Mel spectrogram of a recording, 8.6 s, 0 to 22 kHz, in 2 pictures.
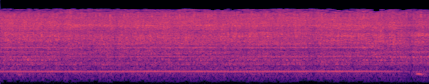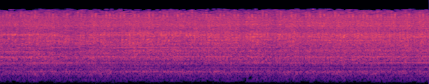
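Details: Saab 9-5 at idle, engine not fully cold (about 30 °C), running E85, turbo about 10,000 km old: even idle with hissy top end and a thin steady whistle that drops out after about four seconds; source unknown.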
